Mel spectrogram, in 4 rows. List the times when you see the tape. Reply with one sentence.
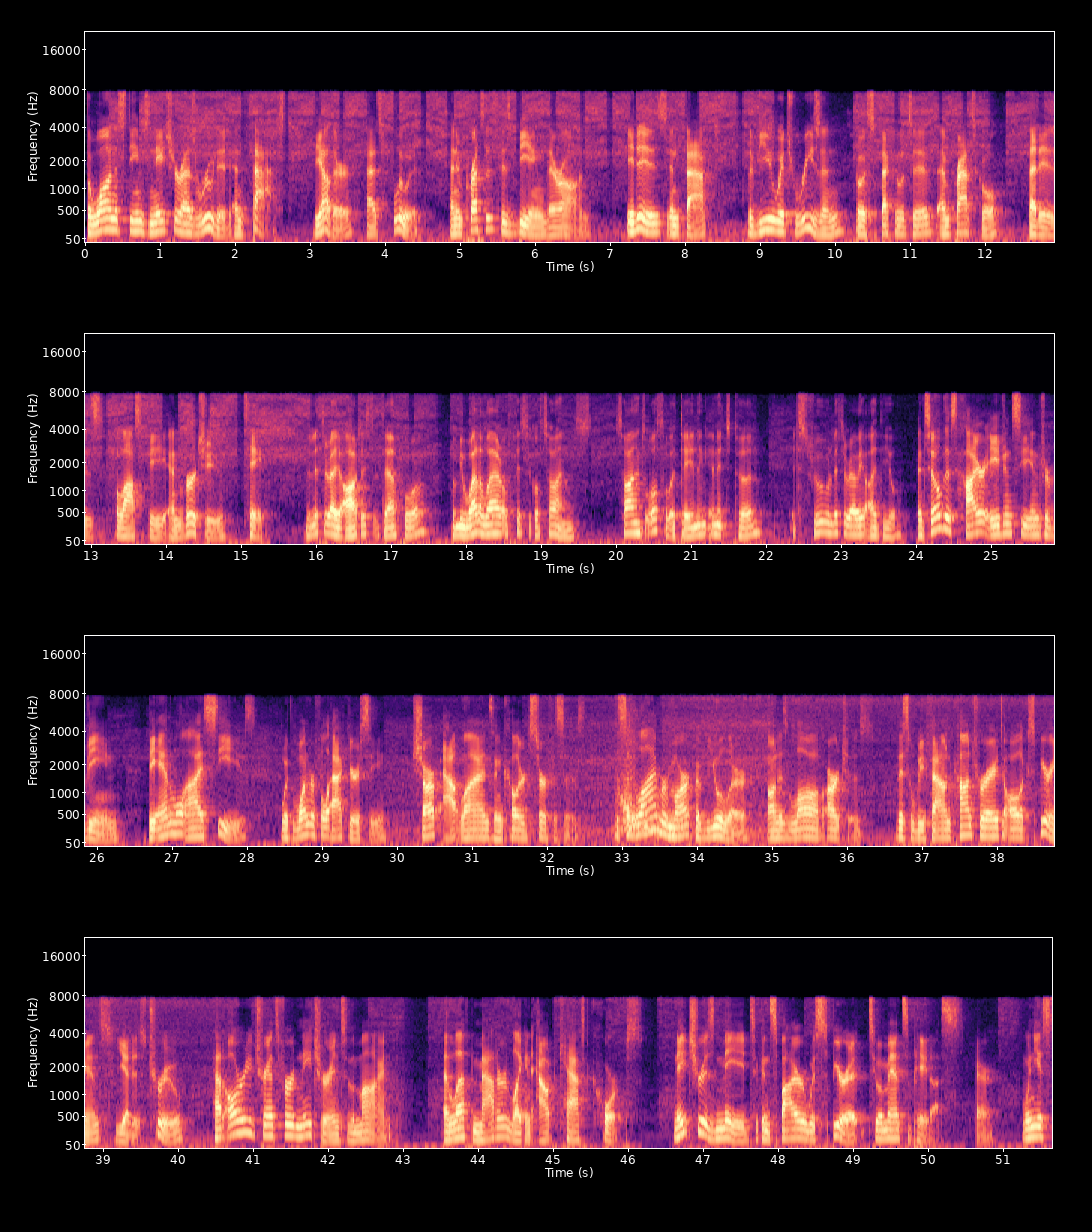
You can hear the tape from 32.9 to 33.9 s.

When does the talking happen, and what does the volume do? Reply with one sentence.
The talking can be heard from 0.0 to 42.9 s, at a steady volume; and from 43.5 to 51.6 s, getting quieter.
